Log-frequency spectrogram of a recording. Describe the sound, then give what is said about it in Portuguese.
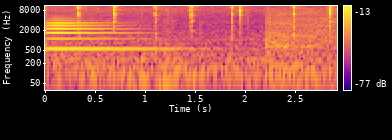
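A stalled car whose engine has died completely, giving off smoke and catching fire, sits with a steady electronic warning tone droning and a regular, quick ticking like a hazard relay, all over a low, muffled rumble. “carro apagou total.”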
